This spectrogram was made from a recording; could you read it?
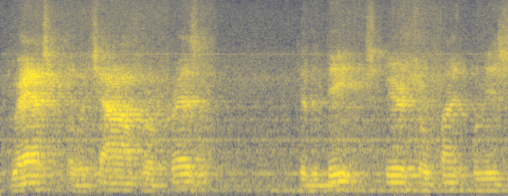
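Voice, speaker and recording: Deep-voiced pastor reading in an echoey church. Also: male voice. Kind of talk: reading a Christmas story aloud to a congregation. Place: church sanctuary. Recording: echoey church from far off, background noise.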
